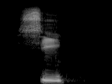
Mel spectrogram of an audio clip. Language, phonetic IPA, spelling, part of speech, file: Russian, [sʲi], си, noun, Ru-си.ogg
- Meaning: 1. B (musical note) 2. ti (musical note) 3. C, c (letter of the Latin alphabet)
